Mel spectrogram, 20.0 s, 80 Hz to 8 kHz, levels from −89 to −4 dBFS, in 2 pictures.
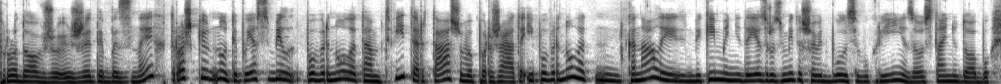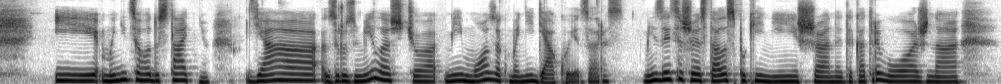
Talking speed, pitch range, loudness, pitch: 150 wpm, 180-225 Hz, -12 LUFS, 200 Hz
